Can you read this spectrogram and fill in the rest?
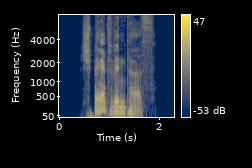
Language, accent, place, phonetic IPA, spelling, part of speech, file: German, Germany, Berlin, [ˈʃpɛːtˌvɪntɐs], Spätwinters, noun, De-Spätwinters.ogg
- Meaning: genitive singular of Spätwinter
